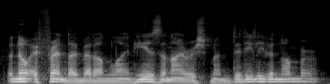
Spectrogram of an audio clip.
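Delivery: put-on brushing it off, a touch of Indian accent; light Indian accent. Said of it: "the Indian accent".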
